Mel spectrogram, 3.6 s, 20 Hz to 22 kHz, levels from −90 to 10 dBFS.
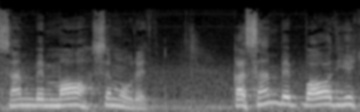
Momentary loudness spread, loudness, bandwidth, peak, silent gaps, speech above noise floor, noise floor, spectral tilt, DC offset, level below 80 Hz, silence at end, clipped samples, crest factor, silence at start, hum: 8 LU; -15 LUFS; 16 kHz; -2 dBFS; none; 22 dB; -37 dBFS; -6.5 dB/octave; under 0.1%; -46 dBFS; 0 s; under 0.1%; 14 dB; 0 s; none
